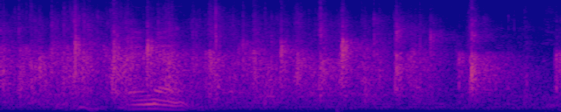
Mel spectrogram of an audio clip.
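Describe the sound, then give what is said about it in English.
A crowd, just told to be seated, claps hands in a steady, dense wash of applause, fairly loud, with a brief voice rising faintly underneath near the start. “You may be seated and clap your hands while you're at it.”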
